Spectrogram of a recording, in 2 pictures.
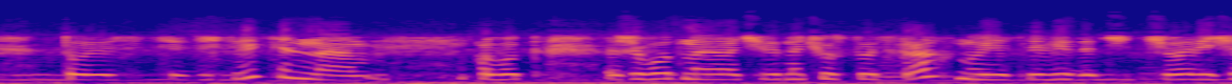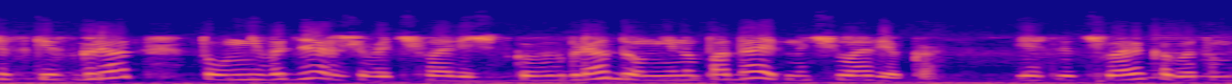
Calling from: Saratov Oblast, Russia; Я из Саратовской области звоню.

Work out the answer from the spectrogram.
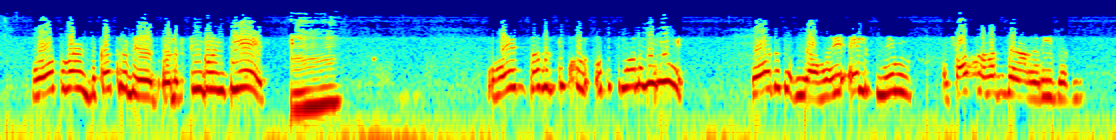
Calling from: Giza, Giza Governorate, Egypt; من الجيزة.

